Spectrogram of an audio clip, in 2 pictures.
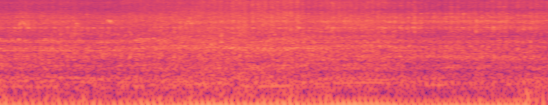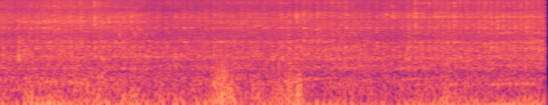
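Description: A motor engine running steadily nearby, a low pulsing hum that eases off a little near the end.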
